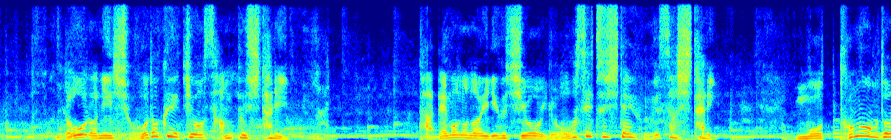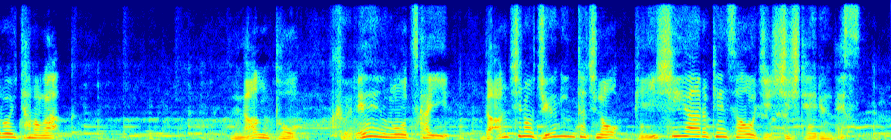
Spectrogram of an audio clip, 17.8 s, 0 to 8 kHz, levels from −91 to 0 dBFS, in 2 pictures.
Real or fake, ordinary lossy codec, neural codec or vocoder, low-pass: fake; none; codec, 16 kHz, 4 kbps, FreqCodec, smaller model; none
